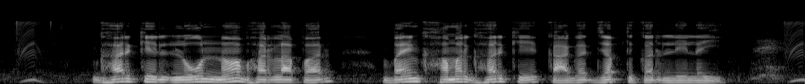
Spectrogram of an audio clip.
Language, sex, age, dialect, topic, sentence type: Magahi, male, 31-35, Central/Standard, banking, statement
